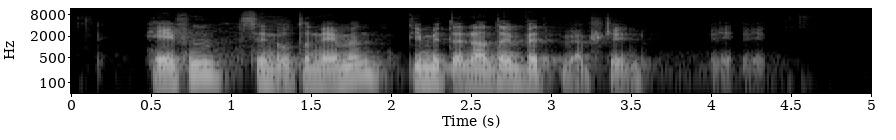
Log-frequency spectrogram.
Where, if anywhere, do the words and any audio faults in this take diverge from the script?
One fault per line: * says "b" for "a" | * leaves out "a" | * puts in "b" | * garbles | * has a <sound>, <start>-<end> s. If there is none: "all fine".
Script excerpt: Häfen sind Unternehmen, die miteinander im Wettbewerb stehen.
* has a laugh, 4.0-4.3 s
